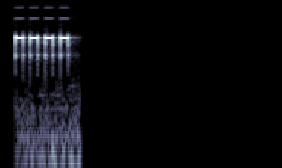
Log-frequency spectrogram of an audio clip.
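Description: Digital countdown-timer alarm beeping four times in quick succession, a high-pitched electronic beep signalling that the time is up.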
